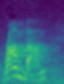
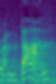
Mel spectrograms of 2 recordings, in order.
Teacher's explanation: So Rambam is always the accent on the first syllable, and Ramban, Nachmanides, is always the accent on the second syllable.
